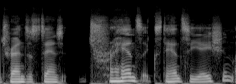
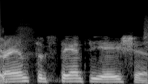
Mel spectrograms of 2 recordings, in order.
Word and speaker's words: transubstantiation: So that's the old guy's opinion on transubstantiation. I really butchered that. – Oh boy, you sure did. – Transubstantiation.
